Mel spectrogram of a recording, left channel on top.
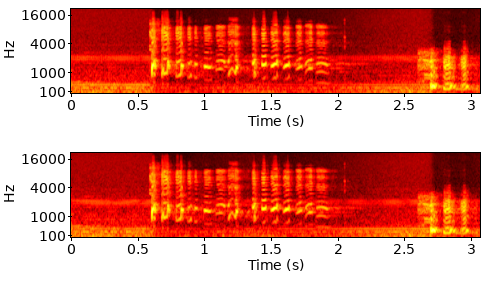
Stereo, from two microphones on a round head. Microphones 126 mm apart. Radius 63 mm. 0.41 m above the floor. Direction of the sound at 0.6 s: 10° left (ahead or behind).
